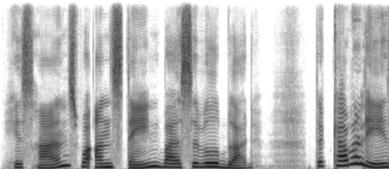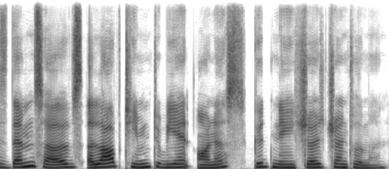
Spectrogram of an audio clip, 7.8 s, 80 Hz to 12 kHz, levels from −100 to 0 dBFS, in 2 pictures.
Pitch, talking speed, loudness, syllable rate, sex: 245 Hz, 140 wpm, -16 LUFS, 5.1 syllables/s, female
